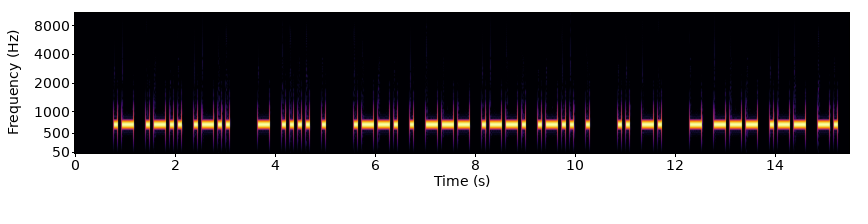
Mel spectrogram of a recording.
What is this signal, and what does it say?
Morse code, heard as a keyed tone, about 15 wpm, 700 Hz. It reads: ALL THE PEOPLE IN TOWN
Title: Sentences from Top 1000 Words - Review Part 4 - 15wpm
